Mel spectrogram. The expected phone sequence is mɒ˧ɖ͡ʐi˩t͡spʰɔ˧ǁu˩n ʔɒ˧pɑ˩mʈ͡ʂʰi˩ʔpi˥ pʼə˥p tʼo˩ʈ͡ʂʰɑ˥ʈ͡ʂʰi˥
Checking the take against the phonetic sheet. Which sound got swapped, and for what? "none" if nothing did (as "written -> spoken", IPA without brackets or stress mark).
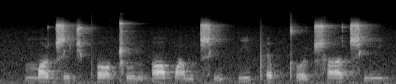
t͡s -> t͡ʃ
